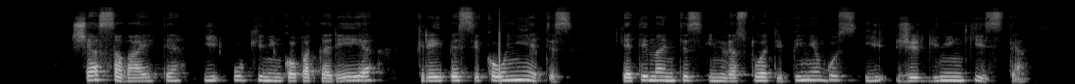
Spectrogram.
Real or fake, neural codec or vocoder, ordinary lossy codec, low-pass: fake; vocoder, 44.1 kHz, 128 mel bands, Pupu-Vocoder; Opus, 16 kbps; 14.4 kHz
